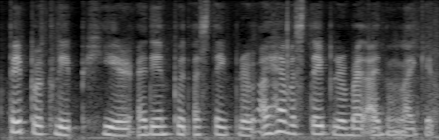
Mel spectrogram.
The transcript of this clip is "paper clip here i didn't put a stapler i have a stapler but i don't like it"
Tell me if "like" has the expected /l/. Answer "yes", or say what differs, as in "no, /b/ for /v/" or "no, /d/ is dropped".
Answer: yes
